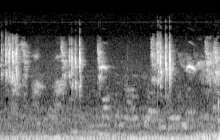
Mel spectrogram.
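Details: Baby sparrow calls as rapid, piercing chirp clusters, several notes per burst, repeated at irregular intervals, over quiet low background noise.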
